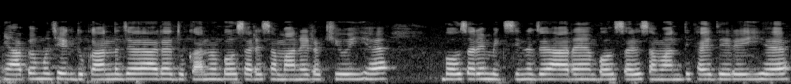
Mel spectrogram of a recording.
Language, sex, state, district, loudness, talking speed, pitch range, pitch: Hindi, female, Haryana, Rohtak, -14 LUFS, 235 wpm, 235-245 Hz, 240 Hz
